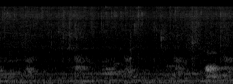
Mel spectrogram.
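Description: Onion and potato pieces frying in a pan over a low gas flame while making a mixed vegetable curry, giving a steady soft sizzle that stays close and even for about two seconds, with no voices.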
